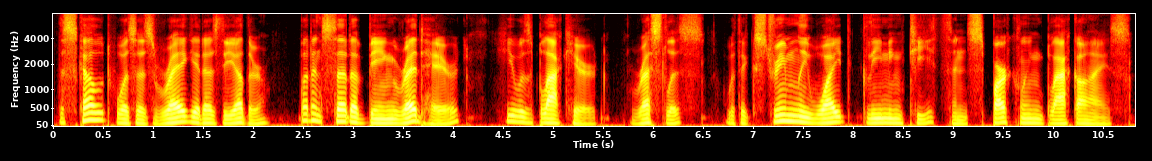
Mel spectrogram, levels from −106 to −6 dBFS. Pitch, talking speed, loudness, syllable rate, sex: 115 Hz, 155 wpm, -21 LUFS, 4.2 syllables/s, male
